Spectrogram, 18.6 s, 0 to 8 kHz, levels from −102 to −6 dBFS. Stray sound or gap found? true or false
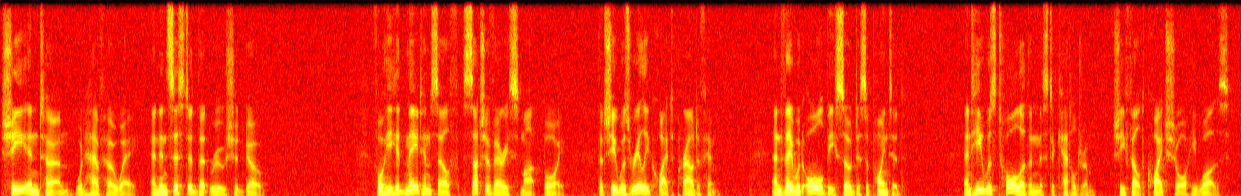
false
